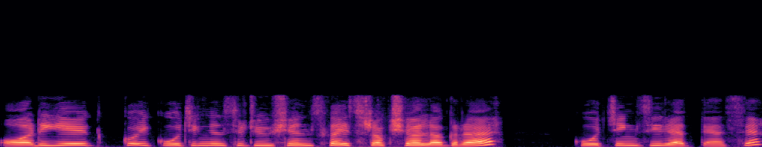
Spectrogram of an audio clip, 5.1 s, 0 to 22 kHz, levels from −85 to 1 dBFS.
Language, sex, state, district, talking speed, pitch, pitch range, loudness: Hindi, female, Uttar Pradesh, Gorakhpur, 175 wpm, 265 Hz, 250-280 Hz, -18 LUFS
